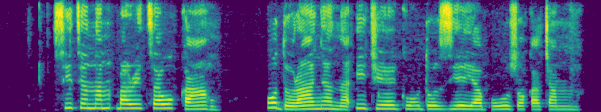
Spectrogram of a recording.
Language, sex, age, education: Igbo, female, 15-29, tertiary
